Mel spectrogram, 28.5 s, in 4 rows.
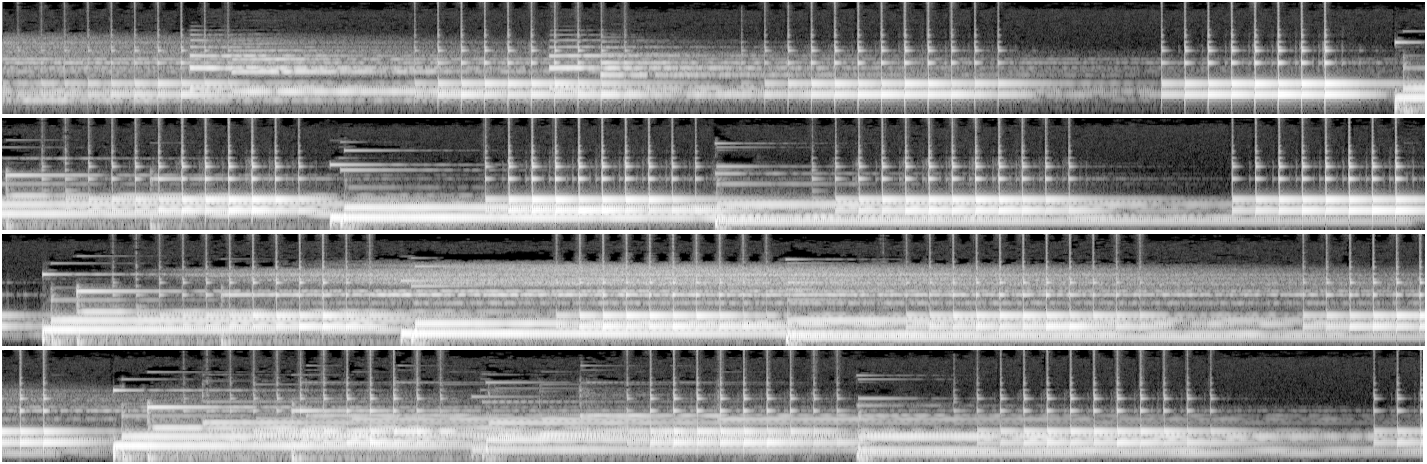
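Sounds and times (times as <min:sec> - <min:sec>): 
original phone ringtone: 0:00.0 - 0:28.4.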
